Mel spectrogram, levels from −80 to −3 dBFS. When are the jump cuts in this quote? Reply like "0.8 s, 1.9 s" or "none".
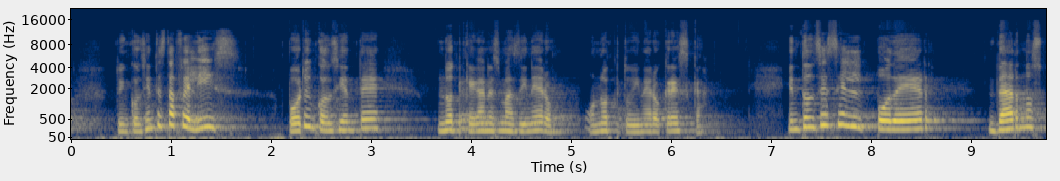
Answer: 2.3 s, 3.9 s, 5.1 s, 5.5 s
